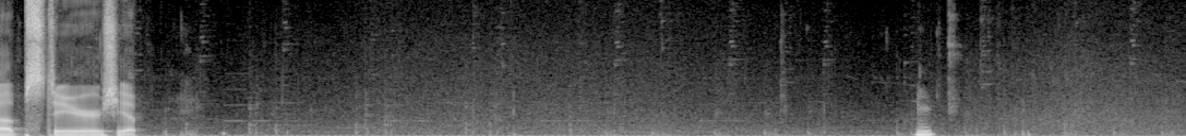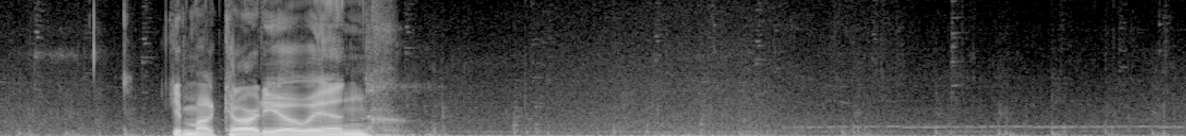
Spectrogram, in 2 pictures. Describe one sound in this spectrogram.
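Footsteps clang on metal stairs and decking.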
